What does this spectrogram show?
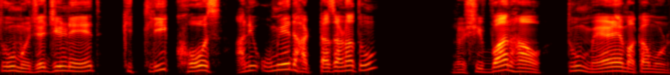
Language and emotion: Goan Konkani, happy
